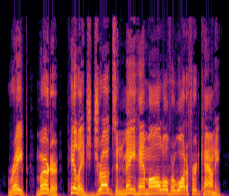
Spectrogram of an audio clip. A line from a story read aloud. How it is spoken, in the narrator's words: T screamed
